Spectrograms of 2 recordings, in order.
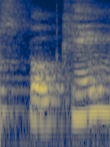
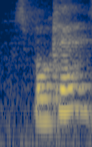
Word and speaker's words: Spokane: in a prime Ali signed Eli S from Spokane Washington Spokane Spokane Spokane I said Spokane forget about it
